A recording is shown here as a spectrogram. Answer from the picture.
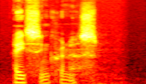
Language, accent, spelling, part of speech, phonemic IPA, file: English, UK, asynchronous, adjective, /eɪˈsɪŋ.kɹə.nəs/, En-uk-asynchronous.ogg
- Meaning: 1. Not synchronous; occurring at different times 2. Allowing the node, program or thread of interest to continue during processing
